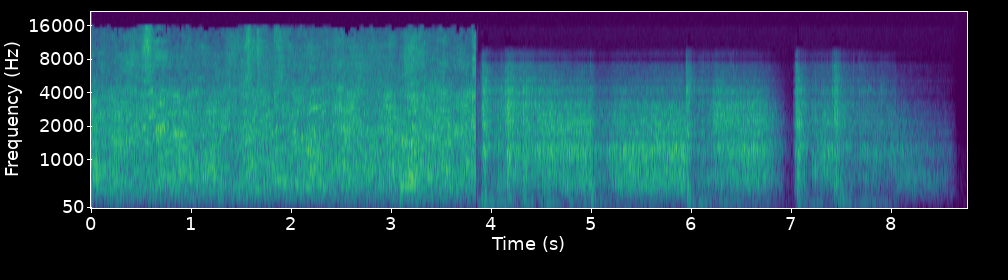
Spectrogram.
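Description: A clamour of many overlapping voices. About four seconds in it cuts to a rougher recording in which three sharp reports of artillery fire go off about a second apart.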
